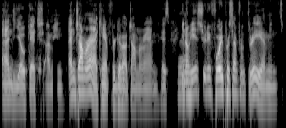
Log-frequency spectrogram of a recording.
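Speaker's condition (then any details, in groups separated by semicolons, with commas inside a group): No condition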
